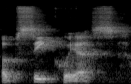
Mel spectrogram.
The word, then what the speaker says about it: obsequious: sounds there and then you have the stress obsequious where the stress is on the C so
